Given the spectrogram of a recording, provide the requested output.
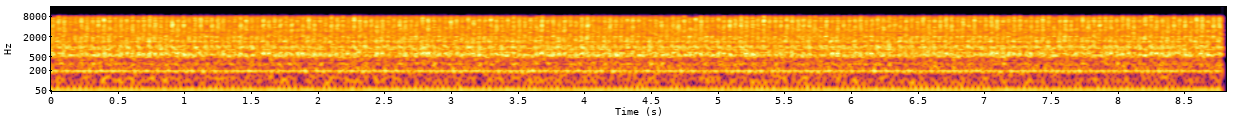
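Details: Isuzu 3.0 V-Cross 4x4 pickup, diesel, cold morning start idle: steady, even clatter with a constant low hum and no knocks or misses. A healthy cold-start idle.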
